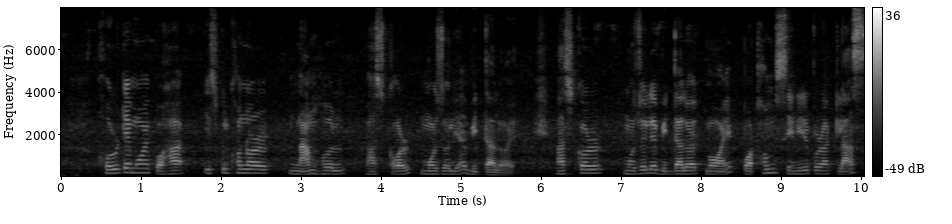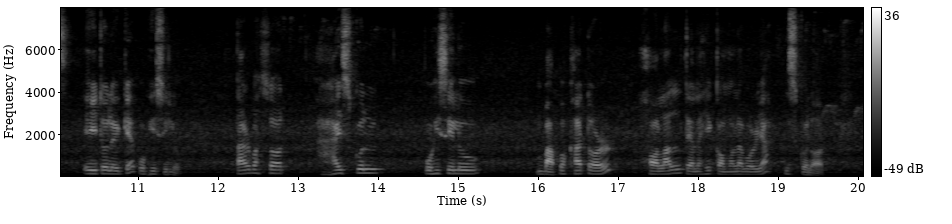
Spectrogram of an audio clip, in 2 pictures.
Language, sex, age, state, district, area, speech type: Assamese, male, 18-30, Assam, Lakhimpur, rural, spontaneous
